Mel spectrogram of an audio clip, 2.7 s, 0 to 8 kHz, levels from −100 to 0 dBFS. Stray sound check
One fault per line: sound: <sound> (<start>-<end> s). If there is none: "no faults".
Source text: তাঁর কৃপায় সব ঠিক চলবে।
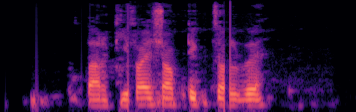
sound: dropout (1.7-1.7 s)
